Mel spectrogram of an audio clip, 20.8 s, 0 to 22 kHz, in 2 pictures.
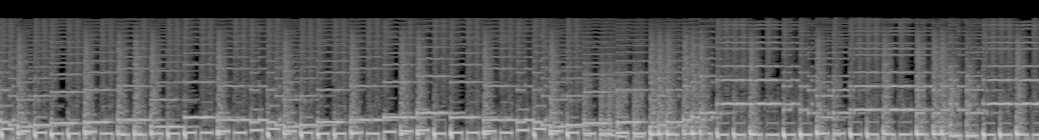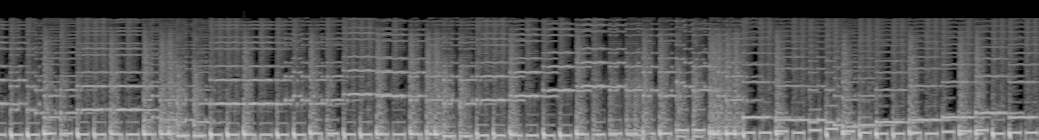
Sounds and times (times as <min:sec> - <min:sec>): Music: 0:00.0 - 0:20.7.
